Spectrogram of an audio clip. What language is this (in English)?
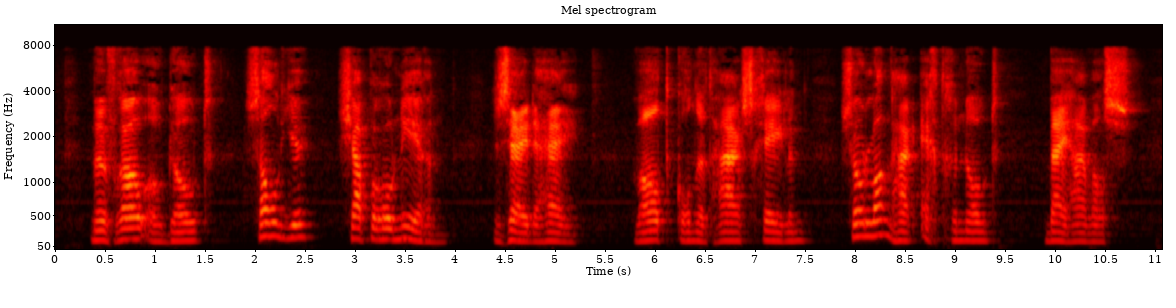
Dutch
